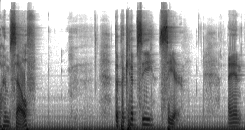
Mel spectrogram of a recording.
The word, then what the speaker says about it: Poughkeepsie: the Poughkeepsie seer and I actually looked that up so I spelled I'm saying it correctly although when you look at how it's actually spelled out it's not how it sounds in the slightest um Legend holds that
